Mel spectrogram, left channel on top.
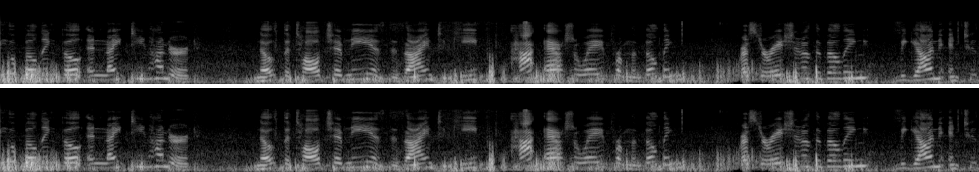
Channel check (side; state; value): both; identical; correlation 1.00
